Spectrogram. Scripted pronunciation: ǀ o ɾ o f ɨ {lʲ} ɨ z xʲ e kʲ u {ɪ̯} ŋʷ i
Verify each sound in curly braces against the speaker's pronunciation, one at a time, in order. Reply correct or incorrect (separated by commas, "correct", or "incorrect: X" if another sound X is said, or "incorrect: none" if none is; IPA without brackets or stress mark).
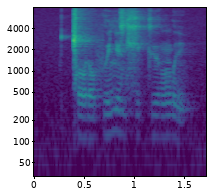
correct, correct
